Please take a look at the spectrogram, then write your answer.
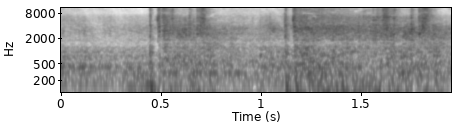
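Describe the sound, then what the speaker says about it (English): A Hell Knight variant in a Doom mod unleashes explosive fire trails, a couple of heavy booming blasts with crackling follow-through over constant loud game noise. "the other ground-based attack is a spread of 3 explosive trails"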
